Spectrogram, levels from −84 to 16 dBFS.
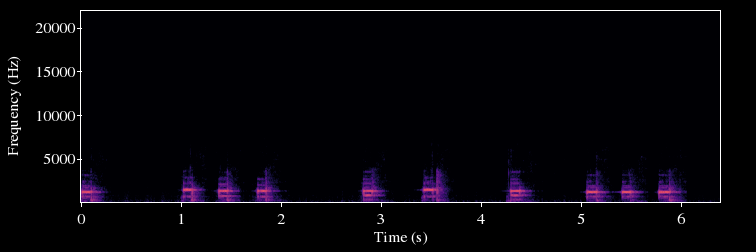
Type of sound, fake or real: fake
